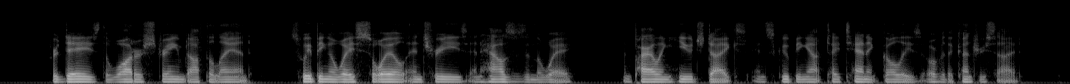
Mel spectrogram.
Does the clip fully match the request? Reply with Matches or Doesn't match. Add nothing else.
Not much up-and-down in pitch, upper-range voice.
Doesn't match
